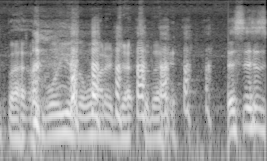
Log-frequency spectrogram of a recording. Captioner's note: laughs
